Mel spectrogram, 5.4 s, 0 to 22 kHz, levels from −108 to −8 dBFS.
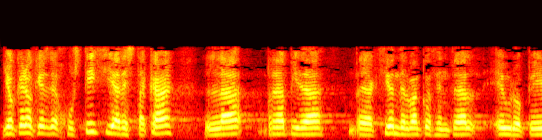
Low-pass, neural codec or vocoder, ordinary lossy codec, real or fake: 5.4 kHz; none; none; real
